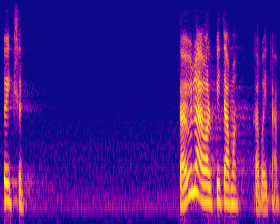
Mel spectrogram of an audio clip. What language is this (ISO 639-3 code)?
est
